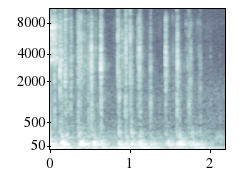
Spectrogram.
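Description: Rapid, irregular keystrokes on a computer keyboard as a search phrase is typed.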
